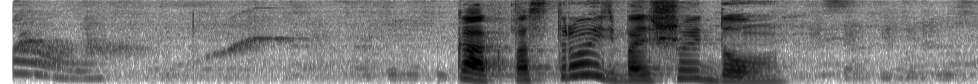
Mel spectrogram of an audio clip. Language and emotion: Russian, positive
